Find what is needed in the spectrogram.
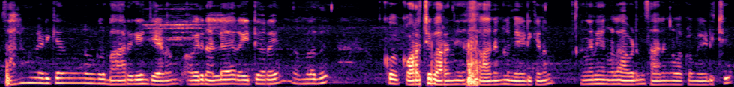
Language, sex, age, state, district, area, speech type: Malayalam, male, 18-30, Kerala, Kottayam, rural, spontaneous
